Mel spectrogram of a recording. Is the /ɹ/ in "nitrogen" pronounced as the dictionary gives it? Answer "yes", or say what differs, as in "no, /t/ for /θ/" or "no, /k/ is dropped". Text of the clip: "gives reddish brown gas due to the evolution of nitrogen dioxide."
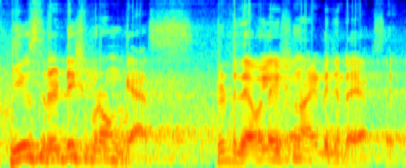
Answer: no, /ɹ/ is dropped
